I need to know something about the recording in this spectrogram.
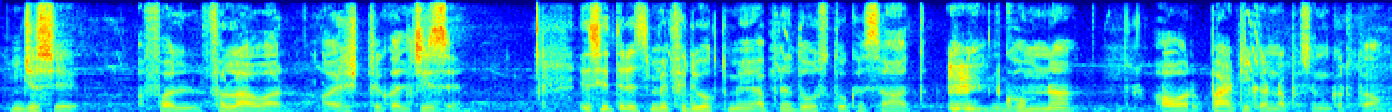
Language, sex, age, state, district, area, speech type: Urdu, male, 30-45, Uttar Pradesh, Aligarh, rural, spontaneous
